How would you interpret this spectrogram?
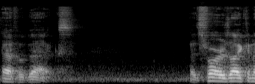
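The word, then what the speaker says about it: f(x): see this as your function name and it's pronounced f of X as far as I can understand the only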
